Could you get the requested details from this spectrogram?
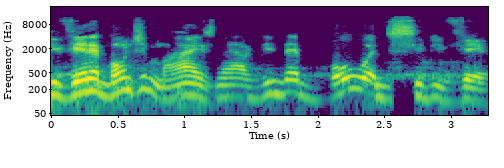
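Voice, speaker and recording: Somewhat breathy man's voice with a fairly high pitch. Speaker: author and motivational speaker. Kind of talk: interview. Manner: halting, frequent fillers.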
